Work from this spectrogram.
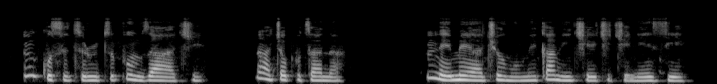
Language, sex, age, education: Igbo, male, 30-45, tertiary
